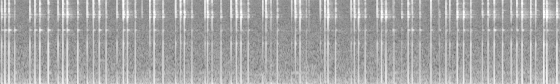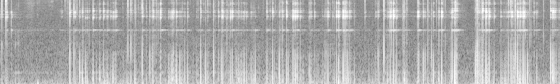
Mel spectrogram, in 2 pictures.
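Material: Glass.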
